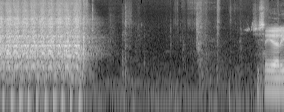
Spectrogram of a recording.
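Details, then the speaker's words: Fiat Punto GT Turbo during restoration, new fuel pump fitted: the starter turns the engine over at a steady beat for under two seconds and it never fires. The injectors were not delivering fuel. "So, after many attempts, I was getting a little bit uh worried that it wouldn't start. It was like it was firing on one or two only"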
